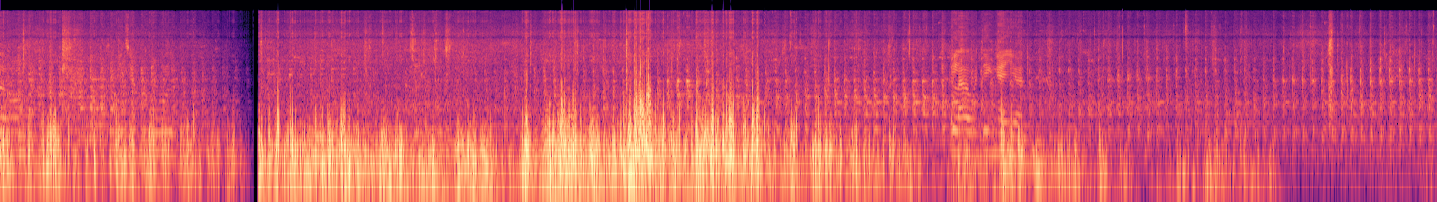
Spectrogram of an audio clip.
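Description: Wind buffeting the microphone in loud, irregular gusts, fading somewhat toward the end, with snatches of a voice in between.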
